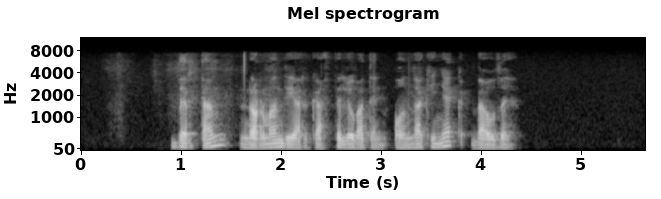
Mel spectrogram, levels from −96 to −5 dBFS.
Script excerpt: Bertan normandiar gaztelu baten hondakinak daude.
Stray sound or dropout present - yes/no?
no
